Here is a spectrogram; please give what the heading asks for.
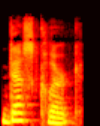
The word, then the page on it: desk clerk: American English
